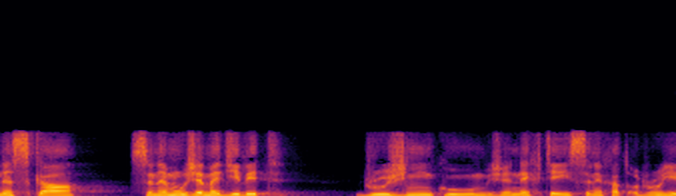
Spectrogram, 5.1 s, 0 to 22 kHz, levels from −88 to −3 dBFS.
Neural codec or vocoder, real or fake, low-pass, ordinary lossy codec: codec, 16 kHz, about 1 kbps, DyCAST, with the encoder's durations; fake; 7.2 kHz; MP3, 48 kbps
